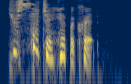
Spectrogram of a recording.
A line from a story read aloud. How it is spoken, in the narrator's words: I snapped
